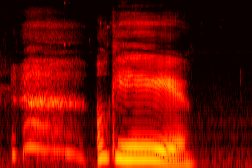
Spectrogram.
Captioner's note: laughs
